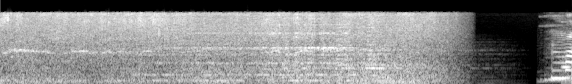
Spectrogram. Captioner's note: wind whistling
